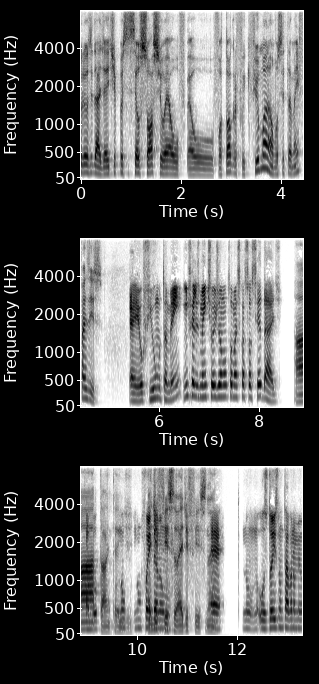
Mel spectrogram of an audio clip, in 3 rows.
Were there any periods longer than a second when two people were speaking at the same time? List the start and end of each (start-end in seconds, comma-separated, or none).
8.9-10.7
